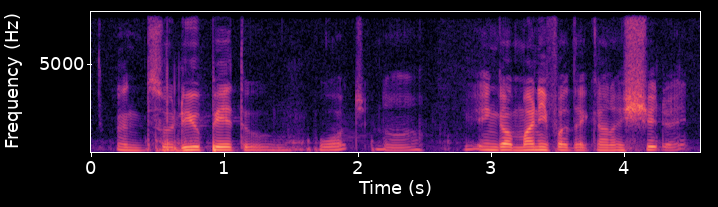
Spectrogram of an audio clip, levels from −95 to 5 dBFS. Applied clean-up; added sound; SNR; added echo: none; none; none; none.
